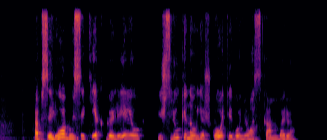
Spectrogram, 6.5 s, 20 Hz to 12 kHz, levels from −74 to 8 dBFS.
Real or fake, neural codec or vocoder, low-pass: fake; codec, 24 kHz, 3 kbps, HILCodec; 10.8 kHz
